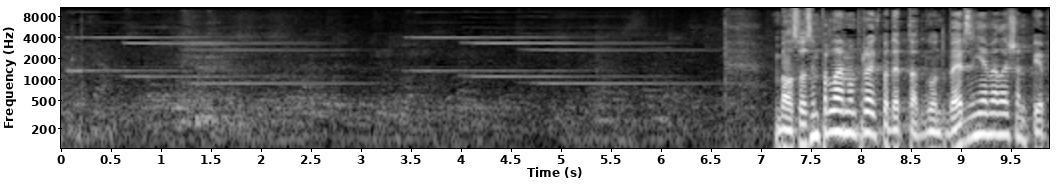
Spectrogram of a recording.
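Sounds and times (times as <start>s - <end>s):
bell ringing to call a vote: 0.0s - 6.9s
low murmur of voices in a large room: 0.0s - 9.8s
speech: 7.2s - 9.8s.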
